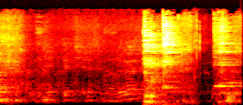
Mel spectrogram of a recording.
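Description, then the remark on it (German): Wine glasses clink together in a toast in Rheinhessen, Germany: a bright, ringing knock, then another a moment later, fairly loud over soft rustling and low background murmur. “So, also jetzt wollen wir aber der, jetzt wollen wir kurz anstoßen. Wenn das Burgund. Also, Gläschen.”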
